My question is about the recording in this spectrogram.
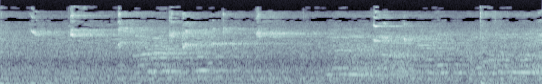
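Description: A volleyball struck with a sharp slap at the very start, and another ball impact about three and a half seconds in. Short high sneaker squeaks on the hardwood court and players calling out run between them, echoing in a large gym.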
